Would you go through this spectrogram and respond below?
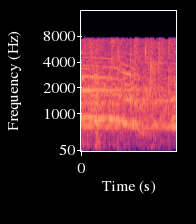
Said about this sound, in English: All right, ladies and gentlemen, a round of applause for this extrovert. There we go.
